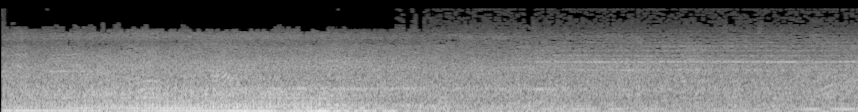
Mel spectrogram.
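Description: Street traffic noise with indistinct voices: a vehicle engine hums low and steady for the first two or three seconds, then fades into a steadier, quieter wash of traffic.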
